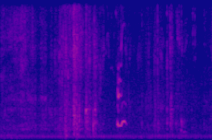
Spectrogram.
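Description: A bicycle clatters onto rock.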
